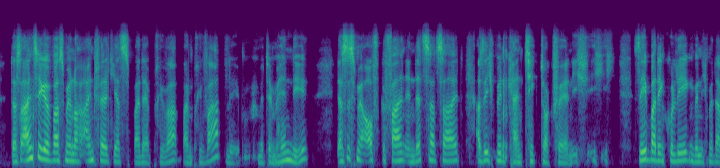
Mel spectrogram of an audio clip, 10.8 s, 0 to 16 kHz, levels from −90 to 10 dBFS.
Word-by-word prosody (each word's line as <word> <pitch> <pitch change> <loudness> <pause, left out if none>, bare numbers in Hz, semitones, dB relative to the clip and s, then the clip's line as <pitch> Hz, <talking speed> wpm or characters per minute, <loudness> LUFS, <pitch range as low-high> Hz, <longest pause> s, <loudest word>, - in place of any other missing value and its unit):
Das - - +2
Einzige, 220 -6 +6
was 175 0 +4
mir 170 -2 0
noch 155 -1 0
einfällt 170 -2 -2
jetzt 145 -3 +1
bei 130 - -4
der 130 - -6
priva 180 - -6
beim 125 -1 -8
Privatleben 150 - -8
mit 130 -1 -13
dem - - -6
Handy, 165 +5 -4 0.4
das - - +6
ist - - +7
mir - - -1
aufgefallen 170 0 0
in 145 0 -7
letzter 175 +1 +3
Zeit. 165 +1 +2 0.2
Also, 175 - 0
ich 180 - -2
bin 170 -2 -3
kein 135 - -2
TikTok 160 -2 0
Fan. - - -3
Ich - - -4
ich - - -9
ich - - -12 0.3
sehe 185 +2 +3
bei 185 -2 +3
den 170 -1 +1
Kollegen, 170 0 -3
wenn 145 0 -4
ich 140 - -13
mit 145 - -11
der 135 - -2
165 Hz, 215 wpm, -22 LUFS, 145-180 Hz, 0.4 s, ist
